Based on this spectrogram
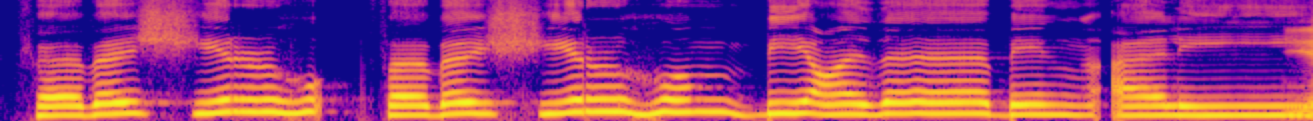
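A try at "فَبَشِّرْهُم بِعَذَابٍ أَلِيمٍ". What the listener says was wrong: Ya, kalau izhar harus jelas. Ini izhar. Bi'adzabin nun. Bi'adzabin alim. Dengung dulu. Mim ketemu ba.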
